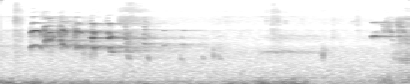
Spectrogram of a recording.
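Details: Bald eagle that has just flown into trees and is perched out of sight gives a quick run of thin, high, squeaky piping notes, weaker than expected, over steady low wind rumble.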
